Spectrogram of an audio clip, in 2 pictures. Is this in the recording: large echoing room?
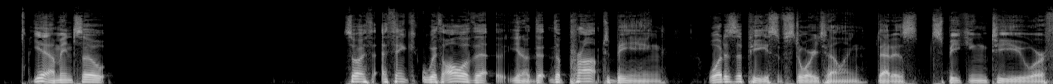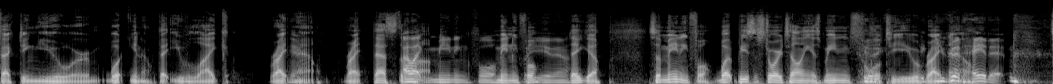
no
